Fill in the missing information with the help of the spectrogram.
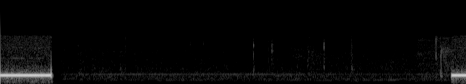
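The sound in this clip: A telephone line tone sounds while a call is being placed: a steady, mid-pitched beep, then a long near-silent gap, then the same tone starting again.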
